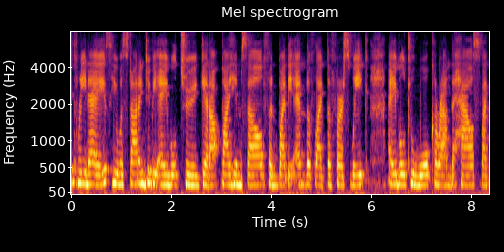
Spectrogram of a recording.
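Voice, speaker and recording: A woman's voice: fairly low pitch, a little mellow, rough recording. A woman from Indonesia chatting casually and explaining things as an economist guest in an interview. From Jakarta, Indonesia.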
